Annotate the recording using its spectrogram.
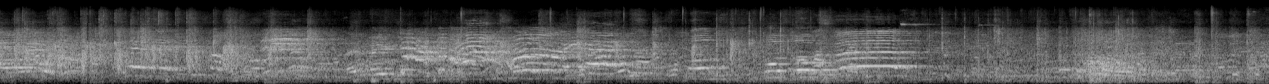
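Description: Young women shout and call to each other across a large echoing hall.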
